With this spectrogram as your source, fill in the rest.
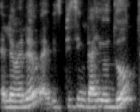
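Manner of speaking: English words in put-on French accent. Recalling a pantomime with Arthur Bostrom: 'Allo 'Allo policeman impression. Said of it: "I did pantomime with Arthur Bostrom, who was the English-speaking policeman".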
